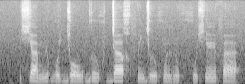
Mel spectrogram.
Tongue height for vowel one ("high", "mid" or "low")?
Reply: low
